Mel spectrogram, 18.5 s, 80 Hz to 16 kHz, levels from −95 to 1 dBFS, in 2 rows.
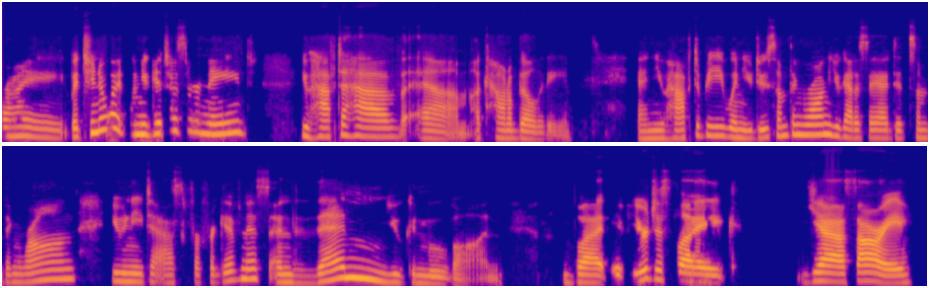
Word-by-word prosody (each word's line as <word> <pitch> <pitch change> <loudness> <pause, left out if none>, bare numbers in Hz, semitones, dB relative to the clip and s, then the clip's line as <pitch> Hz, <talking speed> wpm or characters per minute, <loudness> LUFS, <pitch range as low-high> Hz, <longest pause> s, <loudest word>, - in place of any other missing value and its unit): Right 190 -5 -4
but 180 +8 0
you 265 - +5
know 315 +3 +3
what? 360 -4 +1
When 230 0 -1
you 230 - +4
get 245 +3 0
to 310 - -5
a - - -2
certain 275 -5 -4
age, 245 +2 0 0.5
you 200 - -2
have 185 +2 +1
to 225 - +1
have, 185 -3 +1
eh 160 - -5
um, 150 -2 -3
accountability, 155 - -5 0.7
and 150 +1 -6
you 155 - -6
have 160 +1 -1
to 210 - -5
be 200 -1 -3
when 175 -3 -3
you 155 0 -5
do 165 +2 -3
something 210 +5 -4
wrong, 225 +1 +2
you 205 -3 -4
gotta 170 -2 -1
say, 165 0 -4
"I 160 - 0
did 155 -1 -8
something 160 -1 -8
wrong," 200 +7 -2 0.4
you 175 -1 -2
need 165 -2 -4
to 165 - -5
ask 150 -1 -9
for 155 - -9
forgiveness, 195 +9 -4
and 150 -3 -6
then 220 +3 +3
you 160 -1 -7
can 155 -2 -8
move 135 -4 -6
on. 110 -2 -11 0.6
But 155 0 +2
if 155 - -5
you're 340 -8 +4
just 210 -3 -3
like, 160 -5 +5 0.8
"Yeah, 175 0 +8
sorry" 165 -4 +6
175 Hz, 180 wpm, -23 LUFS, 155-210 Hz, 0.8 s, Yeah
